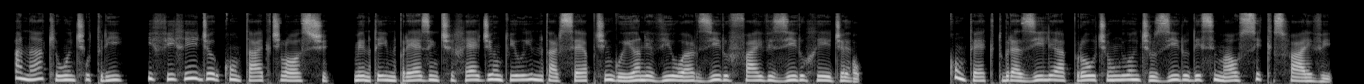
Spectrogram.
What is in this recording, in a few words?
Air traffic Controller Situation; simulador test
